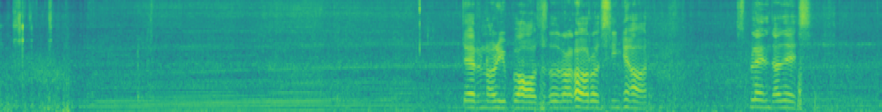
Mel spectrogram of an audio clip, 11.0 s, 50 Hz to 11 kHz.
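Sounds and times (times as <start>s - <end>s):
road noise: 0.0s - 11.0s
vehicle engine steady pitch: 0.0s - 11.0s
wind noise: 0.0s - 11.0s.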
